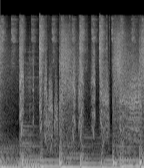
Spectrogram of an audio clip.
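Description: Background music with a deep, repeating bass line and a steady beat.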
